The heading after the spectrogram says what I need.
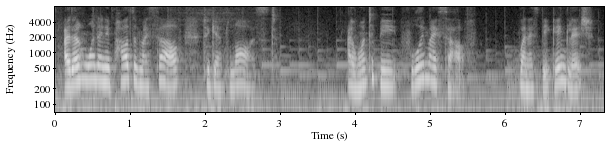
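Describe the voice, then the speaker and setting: A woman's voice: fairly high pitch, darkish tone. Earnest woman teacher. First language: Russian. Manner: earnest, reflective, addresses viewer directly. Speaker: English teacher, course founder. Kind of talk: scripted promotional talk to camera.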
